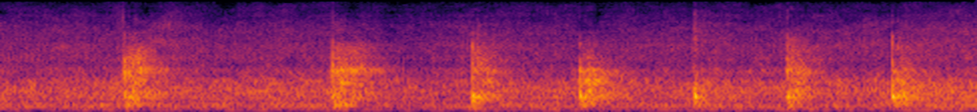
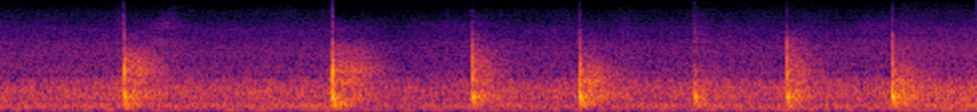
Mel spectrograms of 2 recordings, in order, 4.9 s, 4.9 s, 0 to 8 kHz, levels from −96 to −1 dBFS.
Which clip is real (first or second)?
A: second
